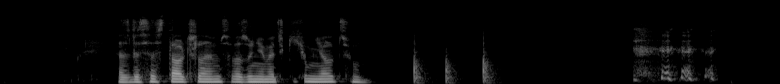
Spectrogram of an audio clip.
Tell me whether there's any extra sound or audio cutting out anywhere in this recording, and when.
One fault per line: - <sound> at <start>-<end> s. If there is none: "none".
- thud at 4.1-5.2 s
- laugh at 6.3-7.2 s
